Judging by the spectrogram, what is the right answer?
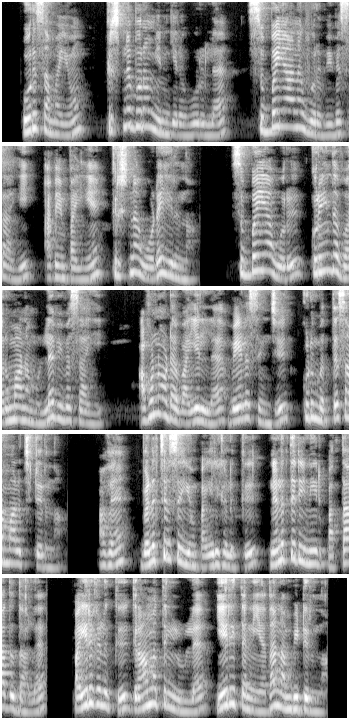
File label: Tamil Female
